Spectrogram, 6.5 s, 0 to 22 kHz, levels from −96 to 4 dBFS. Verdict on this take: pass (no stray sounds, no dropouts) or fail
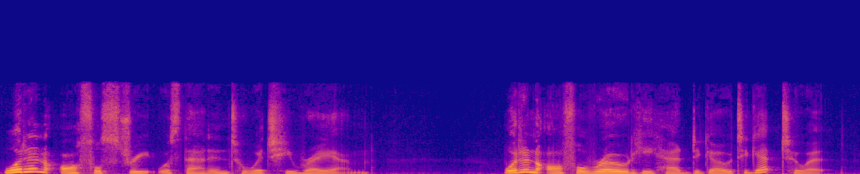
pass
